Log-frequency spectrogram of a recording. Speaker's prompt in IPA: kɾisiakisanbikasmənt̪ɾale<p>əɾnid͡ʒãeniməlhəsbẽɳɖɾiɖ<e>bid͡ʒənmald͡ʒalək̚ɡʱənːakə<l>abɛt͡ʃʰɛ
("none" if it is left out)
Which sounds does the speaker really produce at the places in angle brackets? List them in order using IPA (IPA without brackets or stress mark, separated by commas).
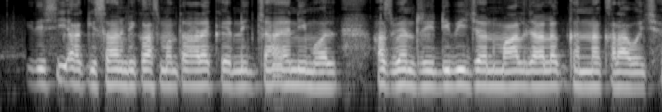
k, i, ɾ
